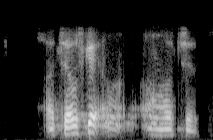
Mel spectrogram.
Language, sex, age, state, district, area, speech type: Urdu, male, 45-60, Bihar, Araria, rural, conversation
